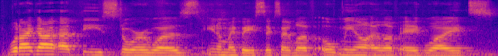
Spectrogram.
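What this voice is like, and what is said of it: Low, croaky voice. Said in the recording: “your voice definitely got lower ... it's just getting worse and worse and worse. I sound like a little frog.”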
